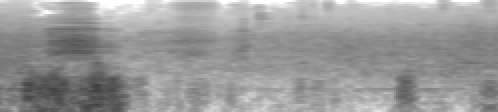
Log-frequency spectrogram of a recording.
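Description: Wind buffeting the microphone: a loud low rumble for about the first half second, then a faint steady wind hiss.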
